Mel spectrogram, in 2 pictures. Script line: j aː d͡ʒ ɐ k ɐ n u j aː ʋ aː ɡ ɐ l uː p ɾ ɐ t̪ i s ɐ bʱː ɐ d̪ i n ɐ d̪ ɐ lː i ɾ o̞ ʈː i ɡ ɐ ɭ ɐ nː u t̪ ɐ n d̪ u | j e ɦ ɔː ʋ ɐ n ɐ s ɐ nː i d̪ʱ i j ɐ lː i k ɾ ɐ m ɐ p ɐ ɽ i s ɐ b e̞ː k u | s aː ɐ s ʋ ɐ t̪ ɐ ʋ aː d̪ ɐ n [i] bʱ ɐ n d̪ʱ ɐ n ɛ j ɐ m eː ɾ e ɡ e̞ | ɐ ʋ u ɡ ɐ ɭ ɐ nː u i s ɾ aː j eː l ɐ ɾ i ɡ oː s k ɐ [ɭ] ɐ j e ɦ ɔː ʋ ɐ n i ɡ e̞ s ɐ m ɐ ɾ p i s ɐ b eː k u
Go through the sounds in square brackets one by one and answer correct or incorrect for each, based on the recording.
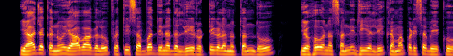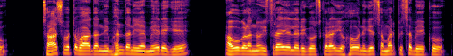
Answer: correct, incorrect: ɾ

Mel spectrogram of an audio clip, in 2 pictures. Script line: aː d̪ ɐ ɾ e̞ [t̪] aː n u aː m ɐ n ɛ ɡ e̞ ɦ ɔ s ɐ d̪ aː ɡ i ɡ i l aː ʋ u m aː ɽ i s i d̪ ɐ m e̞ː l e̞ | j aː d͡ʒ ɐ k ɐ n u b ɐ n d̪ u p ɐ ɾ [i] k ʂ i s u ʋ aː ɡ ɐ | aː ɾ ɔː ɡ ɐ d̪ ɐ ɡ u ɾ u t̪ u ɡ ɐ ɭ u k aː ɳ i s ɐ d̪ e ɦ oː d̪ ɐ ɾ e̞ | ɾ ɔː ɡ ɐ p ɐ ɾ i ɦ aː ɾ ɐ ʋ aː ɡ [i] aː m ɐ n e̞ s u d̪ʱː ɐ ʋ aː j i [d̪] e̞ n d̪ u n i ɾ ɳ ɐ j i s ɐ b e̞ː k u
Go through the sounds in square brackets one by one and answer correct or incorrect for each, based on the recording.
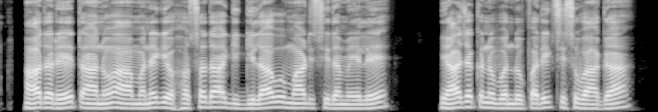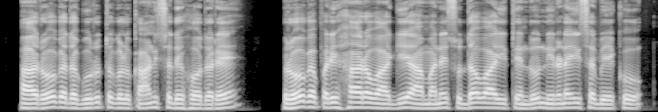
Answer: correct, incorrect: iː, correct, incorrect: t̪

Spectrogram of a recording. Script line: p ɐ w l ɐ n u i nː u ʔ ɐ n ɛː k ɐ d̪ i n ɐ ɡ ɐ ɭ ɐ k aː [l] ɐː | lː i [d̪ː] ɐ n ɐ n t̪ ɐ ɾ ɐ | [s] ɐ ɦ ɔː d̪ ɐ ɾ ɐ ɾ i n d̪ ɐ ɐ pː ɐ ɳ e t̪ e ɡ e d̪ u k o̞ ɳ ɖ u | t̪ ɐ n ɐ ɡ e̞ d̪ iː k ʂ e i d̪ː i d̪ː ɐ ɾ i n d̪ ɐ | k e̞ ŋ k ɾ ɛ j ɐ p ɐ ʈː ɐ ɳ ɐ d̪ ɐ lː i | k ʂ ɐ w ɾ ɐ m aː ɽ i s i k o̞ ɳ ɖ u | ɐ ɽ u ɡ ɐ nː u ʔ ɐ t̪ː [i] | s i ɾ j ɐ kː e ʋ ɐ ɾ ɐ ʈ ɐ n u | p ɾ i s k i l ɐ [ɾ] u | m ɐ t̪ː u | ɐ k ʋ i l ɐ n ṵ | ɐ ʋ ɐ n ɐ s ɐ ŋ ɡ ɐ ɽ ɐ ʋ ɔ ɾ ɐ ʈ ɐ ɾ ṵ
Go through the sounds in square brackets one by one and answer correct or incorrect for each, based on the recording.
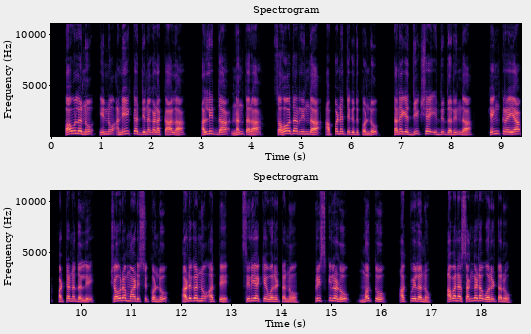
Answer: correct, correct, correct, correct, incorrect: ɭ

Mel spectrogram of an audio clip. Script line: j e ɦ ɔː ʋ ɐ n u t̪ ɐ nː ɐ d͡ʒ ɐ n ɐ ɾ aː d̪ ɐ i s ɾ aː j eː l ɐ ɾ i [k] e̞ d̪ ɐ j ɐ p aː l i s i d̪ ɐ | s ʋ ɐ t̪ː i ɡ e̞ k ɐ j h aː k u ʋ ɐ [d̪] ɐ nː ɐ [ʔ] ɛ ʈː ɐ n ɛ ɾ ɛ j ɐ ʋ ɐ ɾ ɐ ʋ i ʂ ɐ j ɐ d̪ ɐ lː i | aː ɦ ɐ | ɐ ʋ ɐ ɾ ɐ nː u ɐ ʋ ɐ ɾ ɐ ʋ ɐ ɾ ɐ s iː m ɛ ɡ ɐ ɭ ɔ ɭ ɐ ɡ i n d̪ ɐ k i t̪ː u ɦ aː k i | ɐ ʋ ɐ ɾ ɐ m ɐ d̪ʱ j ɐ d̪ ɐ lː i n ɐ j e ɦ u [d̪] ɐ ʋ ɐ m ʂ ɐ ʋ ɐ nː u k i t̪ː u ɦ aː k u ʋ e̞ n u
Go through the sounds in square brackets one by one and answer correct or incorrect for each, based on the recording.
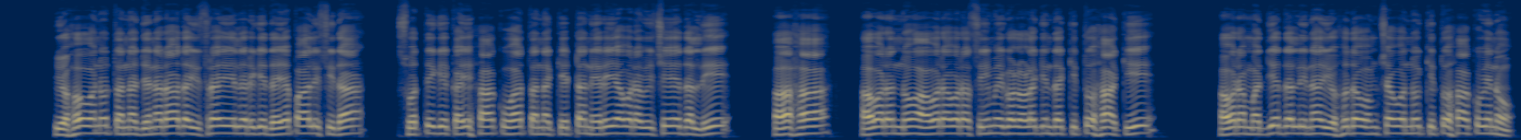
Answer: incorrect: ɡ, incorrect: t̪, incorrect: k, correct

